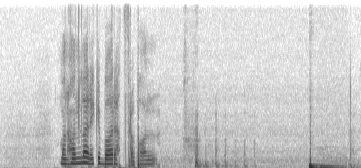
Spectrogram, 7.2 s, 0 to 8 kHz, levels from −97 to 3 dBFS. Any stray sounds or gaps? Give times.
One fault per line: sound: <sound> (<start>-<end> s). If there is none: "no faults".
sound: laugh (3.6-5.2 s)
sound: thud (6.2-7.0 s)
